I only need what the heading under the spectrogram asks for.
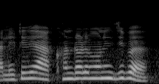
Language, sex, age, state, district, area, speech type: Odia, female, 45-60, Odisha, Kendrapara, urban, spontaneous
